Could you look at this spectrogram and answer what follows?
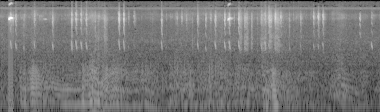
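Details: Hummingbirds visiting two feeders in front of a house produce continual high, dry ticks and squeaky chatter, clustered irregularly, with a soft low background murmur.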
